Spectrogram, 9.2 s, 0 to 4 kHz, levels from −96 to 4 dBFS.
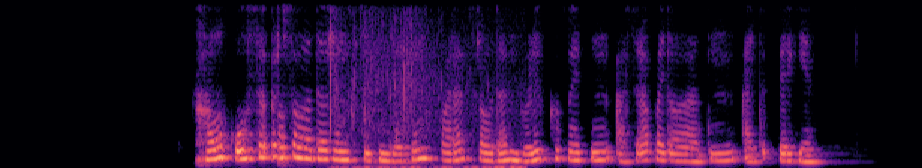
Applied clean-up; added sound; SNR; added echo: none; Splash, splatter; 17 dB; reverberation time 0.3 s.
